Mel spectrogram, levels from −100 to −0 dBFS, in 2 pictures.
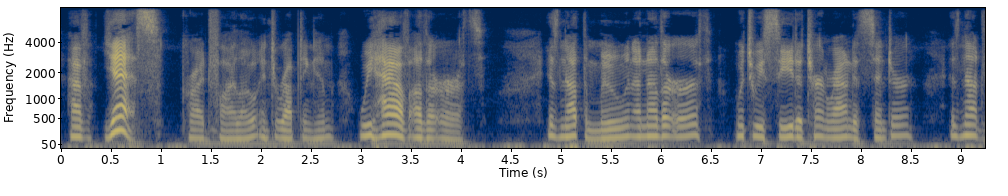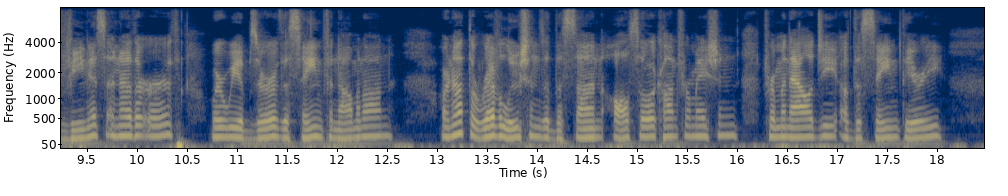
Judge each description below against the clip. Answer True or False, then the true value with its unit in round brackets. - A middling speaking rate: True (165 wpm)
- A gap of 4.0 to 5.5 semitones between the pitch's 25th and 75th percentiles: False (3.0 semitones)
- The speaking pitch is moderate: True (155 Hz)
